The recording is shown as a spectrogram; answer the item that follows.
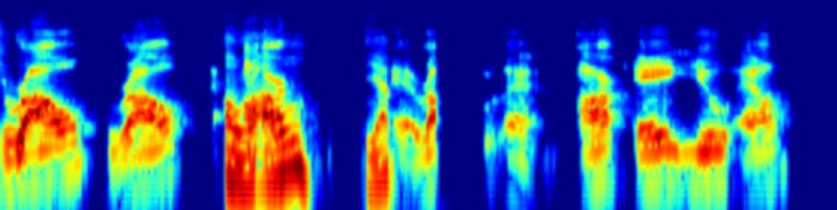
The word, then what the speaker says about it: Raul: How do you spell that? It's Raul.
